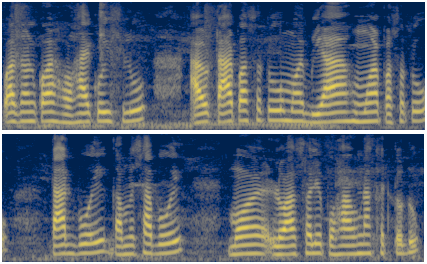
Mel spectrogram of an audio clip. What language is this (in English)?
Assamese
